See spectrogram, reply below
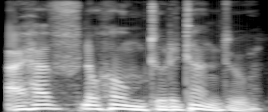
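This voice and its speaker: An actor playing a solitary, haunted former monk turned lawless desert wanderer in a video game, speaking in a solemn, measured, husky voice. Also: male voice, low-pitched, expressive, darkish tone, full character voice. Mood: brooding, solemn. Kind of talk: scripted game character voicelines.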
